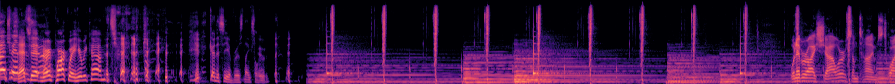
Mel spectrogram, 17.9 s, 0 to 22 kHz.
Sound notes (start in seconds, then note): 2.2 laughing; 5.4 chuckles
